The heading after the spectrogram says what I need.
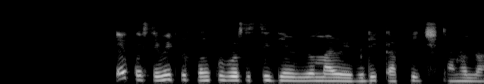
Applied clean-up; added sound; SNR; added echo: none; none; none; none.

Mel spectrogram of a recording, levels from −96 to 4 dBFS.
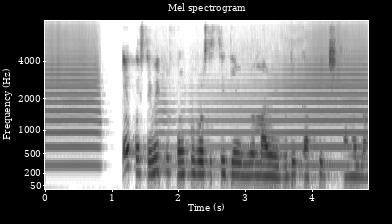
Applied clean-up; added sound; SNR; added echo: none; Trumpet; 11 dB; reverberation time 0.4 s.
